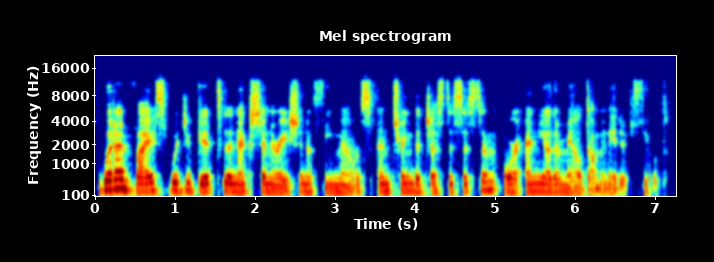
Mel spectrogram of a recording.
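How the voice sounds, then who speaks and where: A woman's voice: lowish voice, steady tone, a little fast, vocal fry, few pauses, a little mellow. A young adult woman interviewing a guest, eager and encouraging, with many short affirmations. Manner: enthusiastic, frequent short affirmations. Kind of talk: casual interview conversation.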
